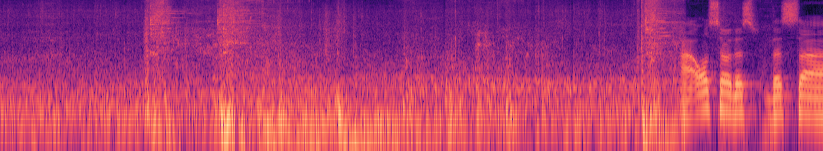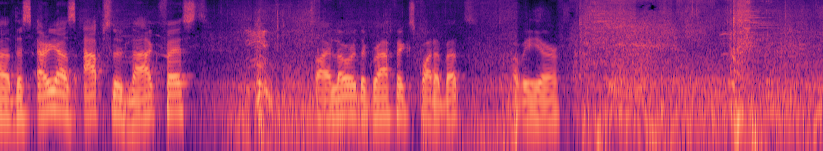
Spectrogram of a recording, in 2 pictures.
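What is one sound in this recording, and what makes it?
Blades swing and strike in a close fight.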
